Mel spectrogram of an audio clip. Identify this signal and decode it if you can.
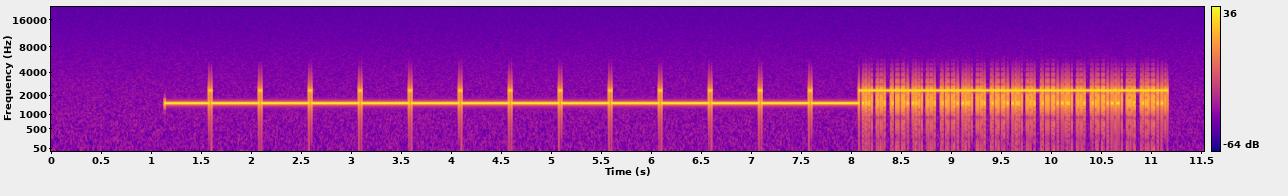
Weather fax (radiofax), 120 lines a minute, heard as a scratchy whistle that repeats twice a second.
